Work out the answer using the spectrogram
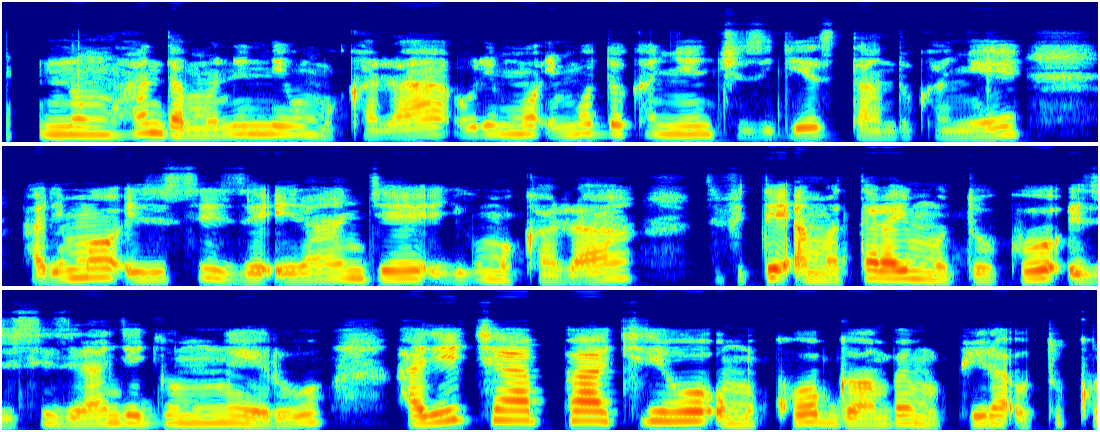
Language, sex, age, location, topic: Kinyarwanda, female, 36-49, Kigali, finance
